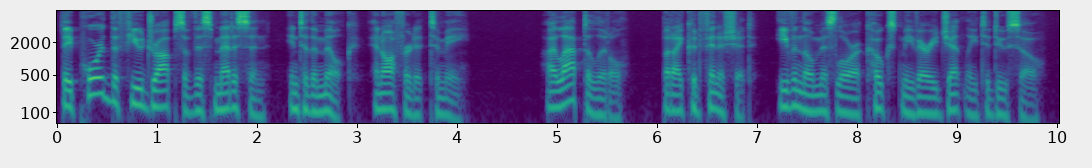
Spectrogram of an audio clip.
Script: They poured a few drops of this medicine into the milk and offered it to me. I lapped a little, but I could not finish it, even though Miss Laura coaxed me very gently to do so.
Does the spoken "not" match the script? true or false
false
